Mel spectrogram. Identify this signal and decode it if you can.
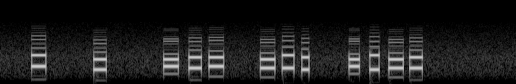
DTMF, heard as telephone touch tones, dialled by hand, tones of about 110 ms. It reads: 9 1 758 462 7345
